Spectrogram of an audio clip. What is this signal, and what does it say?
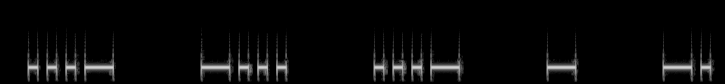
Morse code, heard as a keyed tone, about 13 wpm, spaced as for 7 wpm, 800 Hz. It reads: VBVTN
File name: LEZIONI / 5 LBVC / 5 LBV ws 12wpm 3015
